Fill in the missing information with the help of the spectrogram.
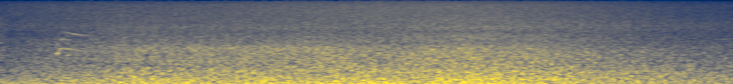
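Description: Sea waves wash steadily onto the shore, a broad continuous rush of surf that swells gently in the middle and eases off again, with no voices.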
